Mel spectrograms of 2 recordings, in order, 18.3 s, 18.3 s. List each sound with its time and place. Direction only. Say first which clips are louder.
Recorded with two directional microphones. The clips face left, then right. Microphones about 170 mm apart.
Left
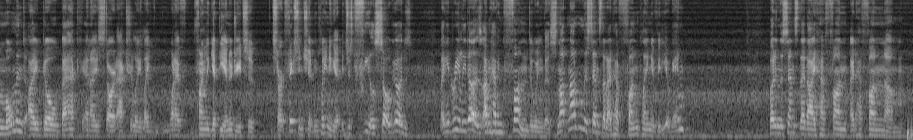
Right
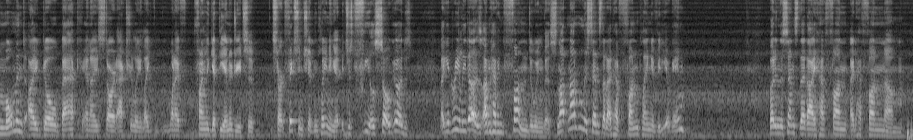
0.1 s speech: right 4 dB; 20° right (ahead or behind)
15.4 s speech: right 3 dB; 25° right (ahead or behind)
